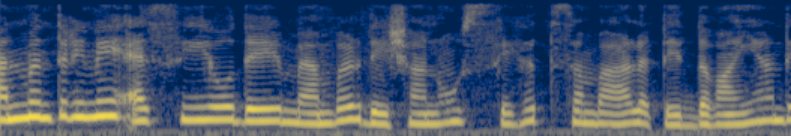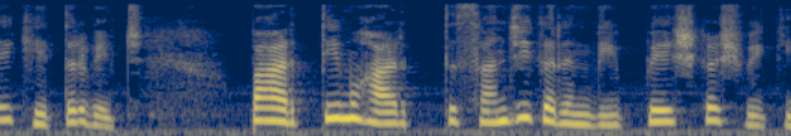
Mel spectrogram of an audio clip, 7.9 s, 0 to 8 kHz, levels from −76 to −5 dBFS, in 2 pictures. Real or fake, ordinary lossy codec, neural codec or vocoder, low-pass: fake; MP3, 64 kbps; vocoder, 22.05 kHz, 80 mel bands, WaveNeXt; 7.2 kHz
